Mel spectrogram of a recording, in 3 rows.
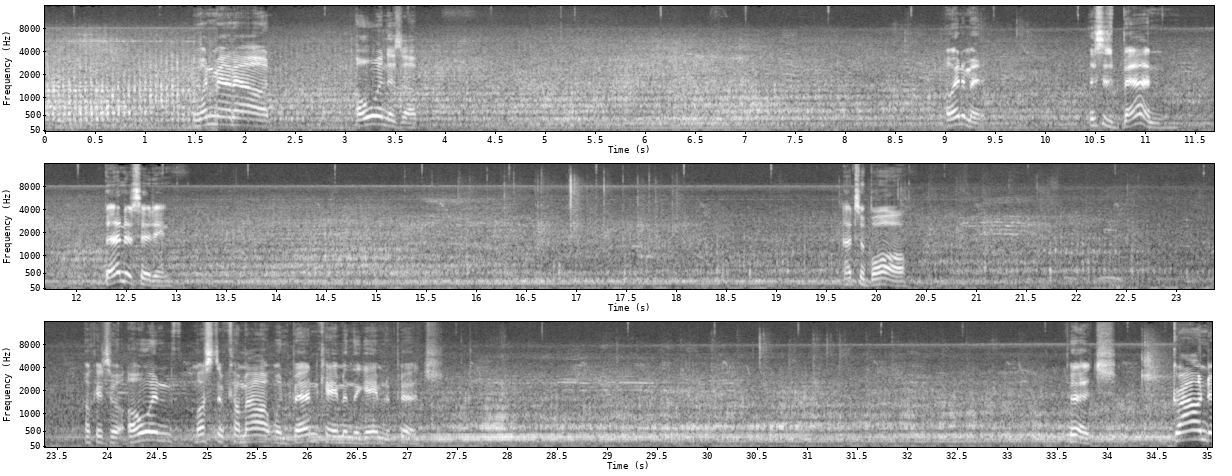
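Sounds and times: motor humming: 0.0 - 34.8
engine drone: 0.0 - 35.0.

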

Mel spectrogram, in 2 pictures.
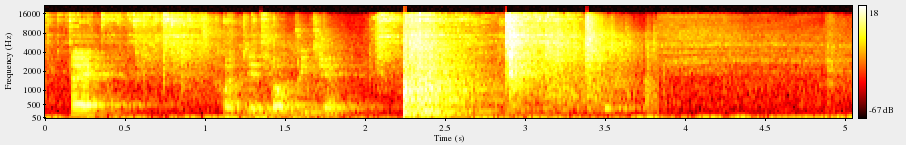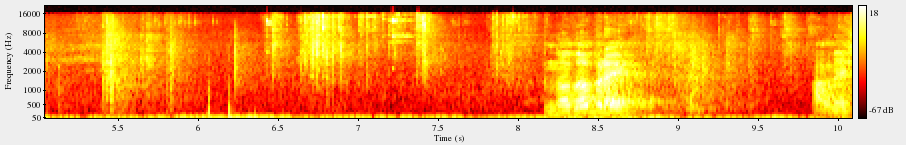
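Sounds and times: keys jingling: 0.0 - 3.5, 6.3 - 10.0.

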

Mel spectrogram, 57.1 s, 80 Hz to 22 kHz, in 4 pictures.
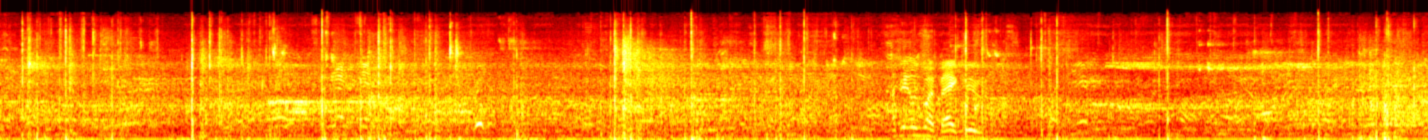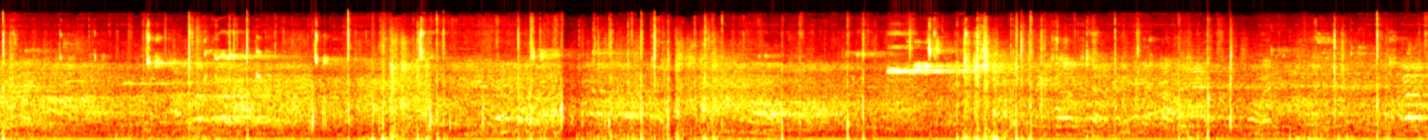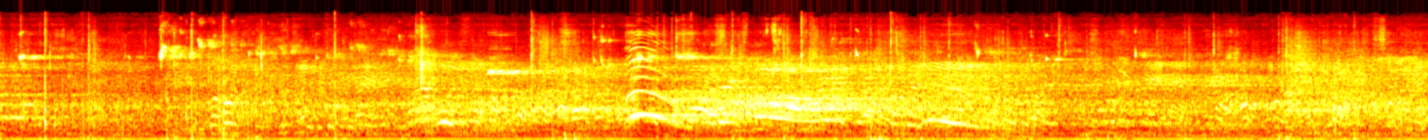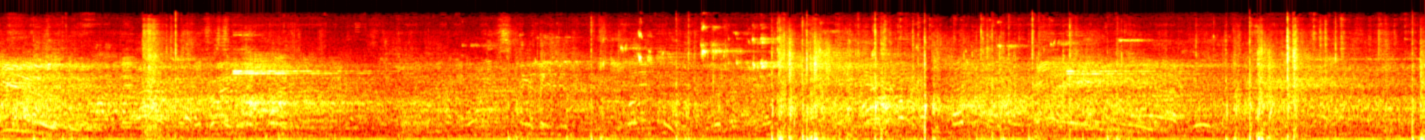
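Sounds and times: volleyballs hit and bouncing: 0.0 - 46.0, 47.8 - 57.0
players talking and calling: 0.0 - 57.0.

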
